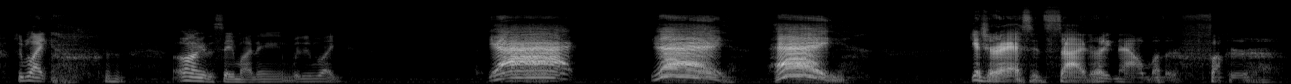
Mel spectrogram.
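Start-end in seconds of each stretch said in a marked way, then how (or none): 4.9-12.5 very loud, head-piercing, drawn-out screeching yell. Speaker acting out their mom ordering them inside, imitating mom's piercing voice. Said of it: "my mom's voice would pierce through your motherfucking head".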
